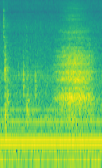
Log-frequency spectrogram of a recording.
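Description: A trumpeter's faint breath in, about halfway through, taken with the mouthpiece at the lips just before playing. It sits over near-silent room tone with a low steady hum.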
